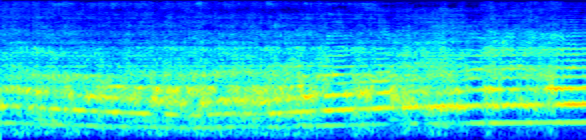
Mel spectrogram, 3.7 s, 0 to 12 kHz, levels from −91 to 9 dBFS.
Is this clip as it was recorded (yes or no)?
no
